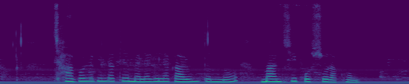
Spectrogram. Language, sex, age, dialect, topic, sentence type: Bengali, female, 25-30, Rajbangshi, agriculture, statement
